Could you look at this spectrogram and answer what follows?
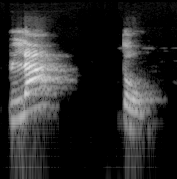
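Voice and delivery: teacher's demo of "Plato", first syllable stressed. Shown as a demonstration. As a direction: punch the PLA of "Plato", then let TO fall. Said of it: "Aquí hay un acento prosódico en plato".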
